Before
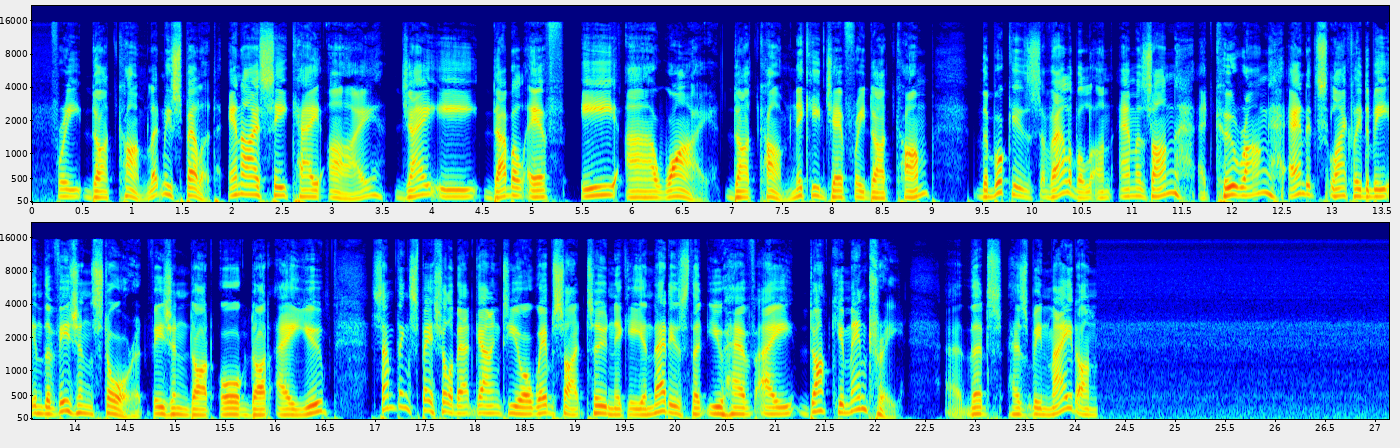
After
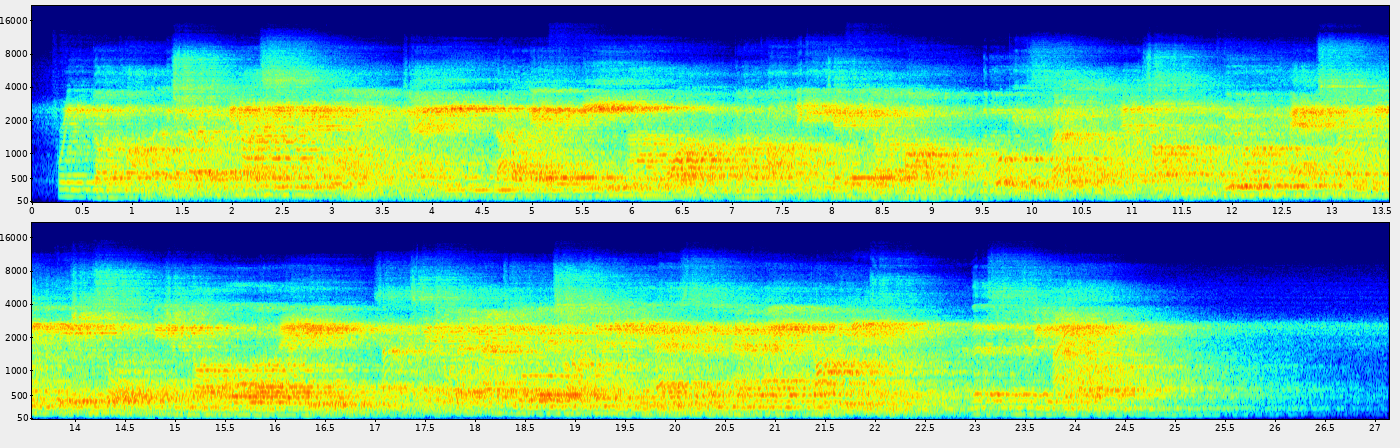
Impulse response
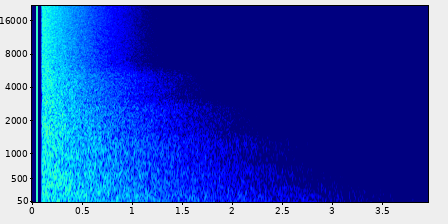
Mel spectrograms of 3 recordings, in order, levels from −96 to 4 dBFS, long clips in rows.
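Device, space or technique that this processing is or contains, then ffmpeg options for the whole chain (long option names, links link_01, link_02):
station announcement: -filter_complex "[0:a]highpass=440,lowpass=4400,equalizer=frequency=2500:width_type=o:width=0.48:gain=10.5,aecho=1:1:189.5|256.6:0.251|0.501[link_01];[1:a]atrim=start_sample=2205[link_02];[link_01][link_02]afir=irnorm=-1:irlink=0"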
